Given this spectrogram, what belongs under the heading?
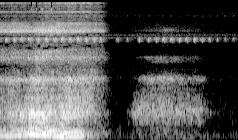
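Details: Sleeping girl snoring loudly, with teeth grinding and delirious talk also noted: a loud, rough snore on breathing in, then a softer, airy breath out.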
